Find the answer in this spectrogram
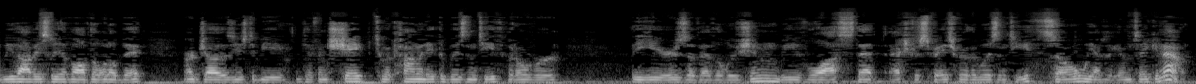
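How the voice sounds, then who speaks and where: A man's voice: on the low side, a little hiss or hum, rough recording. Casual, reassuring young man explaining things. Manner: informal, reassuring. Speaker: vlogger sharing own surgery experience. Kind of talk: casual explanatory vlog to camera.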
